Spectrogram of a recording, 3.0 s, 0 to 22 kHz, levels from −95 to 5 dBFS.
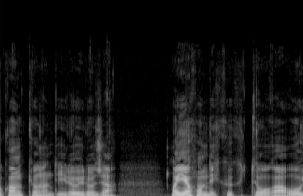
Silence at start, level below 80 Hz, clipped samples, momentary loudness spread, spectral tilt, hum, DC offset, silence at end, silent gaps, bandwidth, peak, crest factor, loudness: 0 s; -40 dBFS; under 0.1%; 12 LU; -7 dB/octave; none; under 0.1%; 0 s; none; 12 kHz; -8 dBFS; 20 dB; -27 LUFS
